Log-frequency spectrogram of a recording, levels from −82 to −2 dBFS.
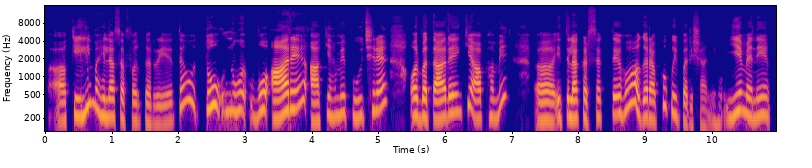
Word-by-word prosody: अकेली 215 - 0
महिला 215 -6 +1
सफ़र 185 -3 -6
कर 170 -2 -4
रही 160 0 -7
है 175 +1 -6
तो 375 +3 -1 0.2
तो 285 - +3 0.2
उन्हों 260 +1 -1 0.2
वो 265 +3 +2
आ 200 +5 +7
रहे 285 +2 +4
हैं, 390 +4 -1
आके 180 +5 0
हमें 225 +3 -3
पूछ 210 +5 -6
रहे 275 +3 +2
हैं 365 - -2 0.3
और 220 +1 +4
बता 200 -1 +5
रहे 235 +3 +3
हैं 255 0 -3
कि 330 - -4
आप 200 -8 +2
हमें 210 - -5 0.5
अ, 185 0 +2
इत्तला 205 -1 +2
कर 200 -1 -2
सकते 210 +3 -5
हो 250 +6 -1
अगर 210 -3 +1
आपको 190 - -3
कोई 245 -6 -4
परेशानी 150 -1 -8
हो। 165 0 -14
ये 225 +7 0
मैंने 225 -1 -1
210 Hz, 200 wpm, -23 LUFS, 195-255 Hz, 0.5 s, आ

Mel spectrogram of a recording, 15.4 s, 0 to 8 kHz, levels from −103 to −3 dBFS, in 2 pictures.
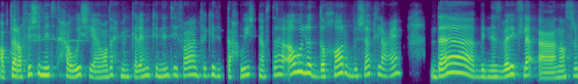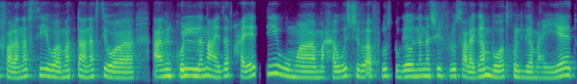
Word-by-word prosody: ما 170 - +3
بتعرفيش 205 +7 +1
إن 225 - +3
أنتِ 225 0 +2
تحوشي، 210 0 -1
يعني 165 -2 -1
واضح 220 +5 -3
من 185 - -2
كلامِك 195 +6 -2
إن 195 -2 -2
أنتِ 220 +2 -3
فعلًا 220 +2 0
فكرة 215 0 -4
التحويش 205 +4 -4
نفسها 210 +6 -3
أو 315 +2 +5
الادخار 235 - +2
بشكل 225 +3 -3
عام، 225 +8 -3 0.4
ده 195 +2 +3 0.4
بالنسبة 175 +1 -1
لِك 245 -2 0
لأ، 145 -8 +2
أنا 170 - -2
أصرف 210 +2 -4
على 155 -2 +2
نفسي 195 +3 -2
وأمتع 180 +2 0
نفسي 190 +3 -3
وأعمل 160 +4 0
كل 195 0 +3
اللي 200 -2 +3
أنا 205 +2 +2
عايزاه 185 +2 0
في 210 - -17
حياتي 235 +9 -2
وما 175 -7 +1
ما 165 0 -2
أحوش 190 +5 -2
بقى 180 -1 +1
فلوس، 200 +1 -5
وجَوّ 185 +2 +1
إن 190 0 -2
أنا 200 +1 0
أشيل 200 +1 -2
فلوس 195 0 -4
على 160 -4 +2
جنب 195 +3 +1
وأدخل 175 0 -2
جمعيات 165 +7 -2
195 Hz, 195 wpm, -22 LUFS, 175-215 Hz, 0.4 s, أو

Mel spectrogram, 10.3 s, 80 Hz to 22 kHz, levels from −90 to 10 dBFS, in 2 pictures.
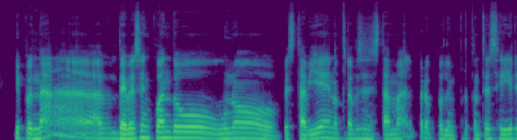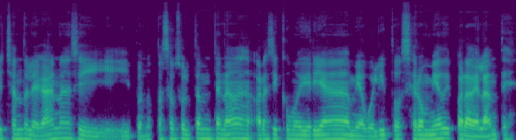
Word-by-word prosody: Y 150 - -1
pues 140 -2 +1
nada, 115 - 0
de 140 -1 +6
vez 140 +4 +3
en 165 -2 +2
cuando 155 -1 +4
uno 135 -4 0
está 115 +1 0
bien, 145 +4 0
otras 135 0 -4
veces 130 0 -2
está 125 0 -2
mal, 135 +2 -5
pero - - -5
pues, 130 - -4
lo 120 - 0
importante 120 +1 -7
es 130 - -3
seguir 130 0 0
echándole 130 -2 -1
ganas 135 +4 -1
y 105 -3 -4
y 105 - -6
pues, 105 +1 -6
no 110 - -8
pasa 130 +3 -6
absolutamente 130 +1 -1
nada. 130 +1 +1
Ahora 120 0 -2
sí, 130 - -2
como 125 -2 -4
diría 120 +2 +2
mi 115 -1 0
abuelito, 115 +3 -2
cero 120 +1 +1
miedo 130 +3 +2
y - - -2
para 125 -4 +3
adelante. 105 +2 +1
130 Hz, 230 wpm, -22 LUFS, 120-140 Hz, -, de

